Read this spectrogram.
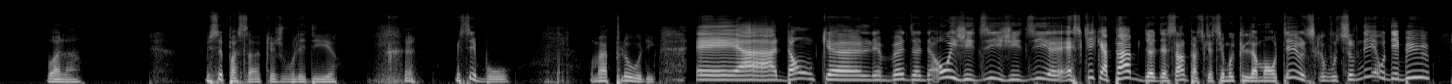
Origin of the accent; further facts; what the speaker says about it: Quebec, Canada; Non, on est français au Québec, là. On est francophone au Québec.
